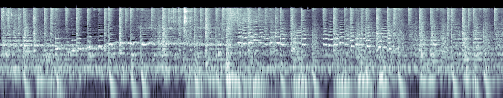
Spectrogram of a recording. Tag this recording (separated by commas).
Music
